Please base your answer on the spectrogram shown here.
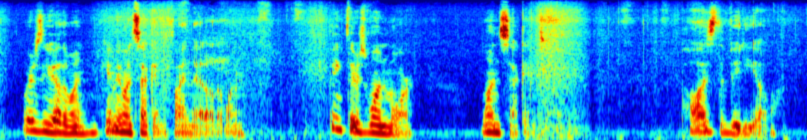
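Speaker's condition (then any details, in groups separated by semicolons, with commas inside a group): No condition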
